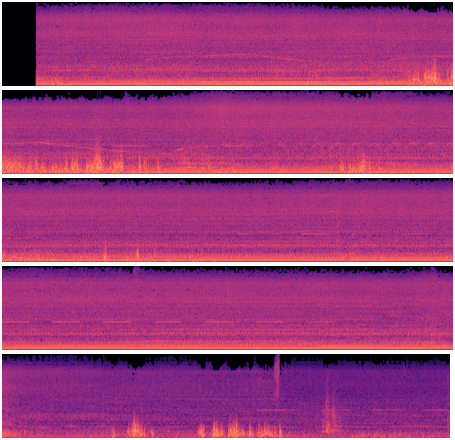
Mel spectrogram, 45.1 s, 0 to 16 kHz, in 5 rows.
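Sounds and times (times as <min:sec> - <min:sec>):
forklift engine running: 0:00.7 - 0:45.0
reversing alarm beeping: 0:07.7 - 0:18.9, 0:24.0 - 0:25.0, 0:27.1 - 0:33.9, 0:41.2 - 0:45.0.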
